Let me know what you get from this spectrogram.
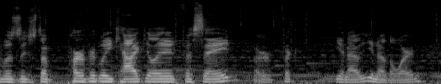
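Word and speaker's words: façade: And of course, me being a kid, I called it facade because that's the way it's fucking spelled. And I was like, I don't know, 6, 7? And so sometimes, even though I know that's not how you say it, it still will slip in. And I want to call it facade instead of facade. Or like a mix of the two.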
